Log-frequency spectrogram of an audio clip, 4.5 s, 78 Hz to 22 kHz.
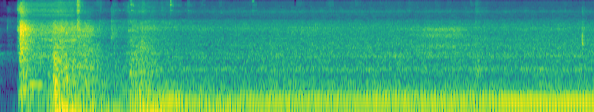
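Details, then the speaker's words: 1973 AMC Gremlin, 30 years in a barn, now starting on the key after a few extra carb adjustments: brief crank, catches at once and settles into a smooth, even low idle with no misses. "she runs, and a few extra carb adjustments, it fires right up with the bump of a key."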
